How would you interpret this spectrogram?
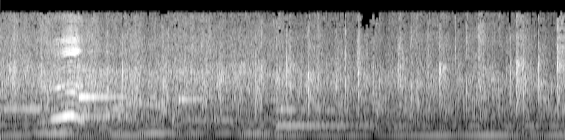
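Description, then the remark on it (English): A church audience claps steadily together as a praise offering to God, in a dense, sustained wash of hand claps, with sustained musical tones and murmuring voices underneath. “I thought clap offering is praise to God.”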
